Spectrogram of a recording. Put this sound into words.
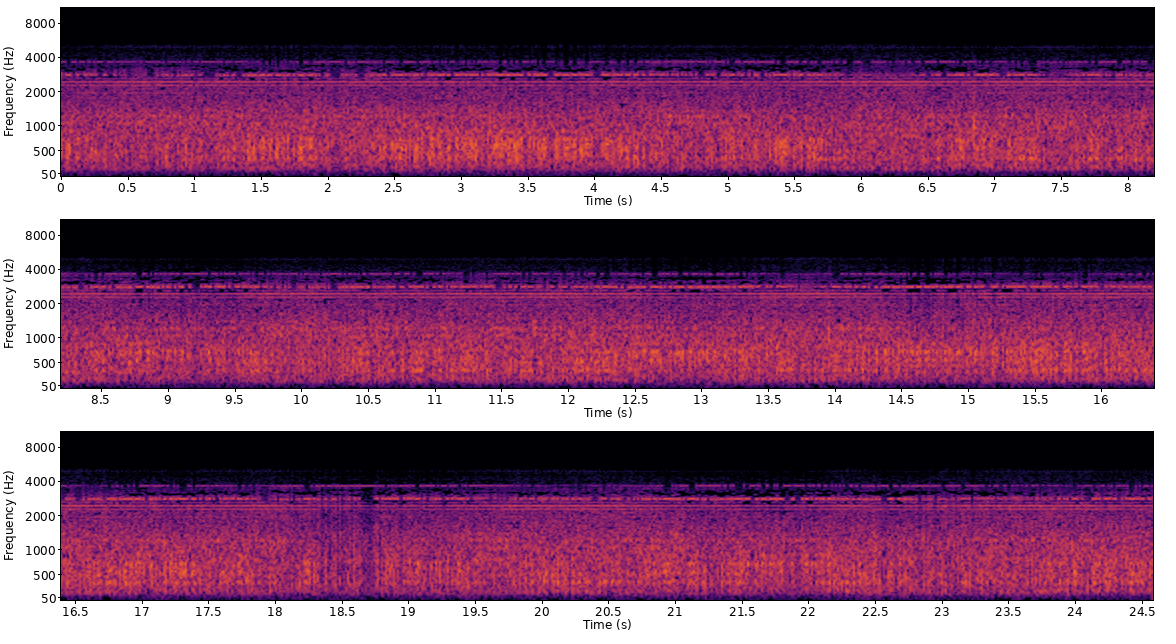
Various recordings of different data transmissions over shortwave or HF radio frequencies.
